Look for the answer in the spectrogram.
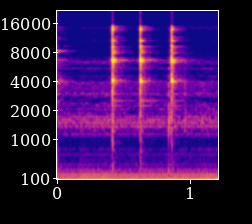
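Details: Fender Custom Shop '57 Twin tube amp, powered on with controls up, tapping the rectifier tubes: three sharp glassy taps with no ringing or crackle through the speaker; rectifier tubes normal, not microphonic (fault was microphonic preamp tubes).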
